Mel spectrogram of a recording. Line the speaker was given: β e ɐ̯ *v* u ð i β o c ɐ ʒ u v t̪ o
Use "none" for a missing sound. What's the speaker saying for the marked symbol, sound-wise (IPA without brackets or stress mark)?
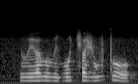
ð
